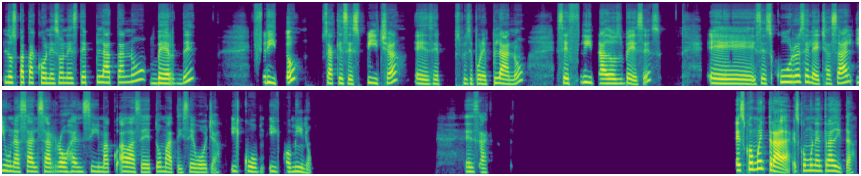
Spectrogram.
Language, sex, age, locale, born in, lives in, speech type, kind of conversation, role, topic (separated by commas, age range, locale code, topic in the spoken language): Spanish, female, 35-39, es-CO, Colombia, Italy, conversation, podcast, guest, ¿Qué papel juega la comida para reunir a las personas?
